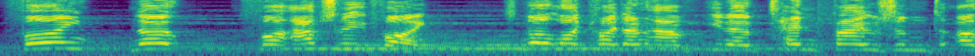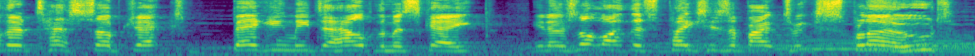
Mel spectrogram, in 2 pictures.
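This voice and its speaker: An actor voicing a chatty, panicky, bumbling robot in a video game, with a British accent and a rambling, stammering delivery that keeps backtracking. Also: male voice, high-pitched, lightly acted. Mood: impatient, pleading. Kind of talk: comic video game character acting.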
